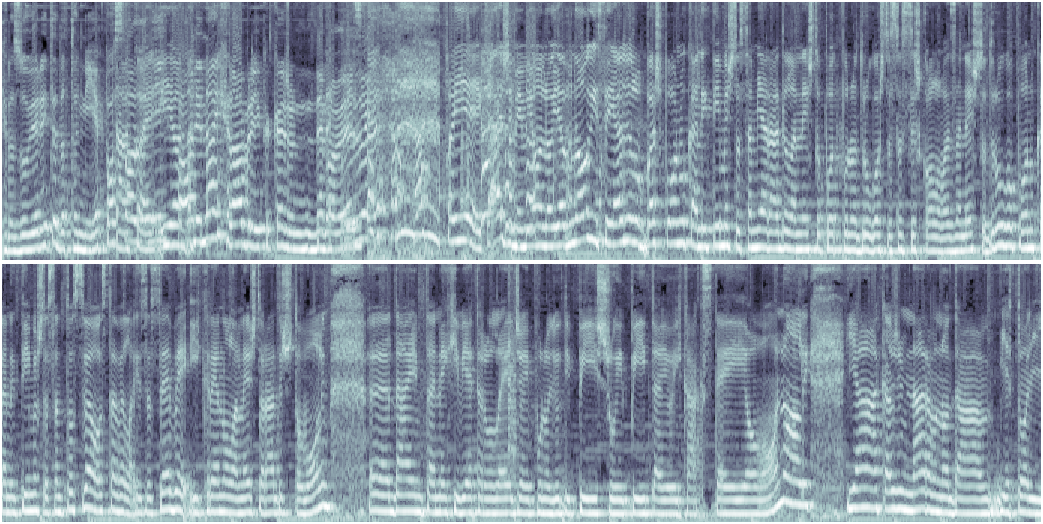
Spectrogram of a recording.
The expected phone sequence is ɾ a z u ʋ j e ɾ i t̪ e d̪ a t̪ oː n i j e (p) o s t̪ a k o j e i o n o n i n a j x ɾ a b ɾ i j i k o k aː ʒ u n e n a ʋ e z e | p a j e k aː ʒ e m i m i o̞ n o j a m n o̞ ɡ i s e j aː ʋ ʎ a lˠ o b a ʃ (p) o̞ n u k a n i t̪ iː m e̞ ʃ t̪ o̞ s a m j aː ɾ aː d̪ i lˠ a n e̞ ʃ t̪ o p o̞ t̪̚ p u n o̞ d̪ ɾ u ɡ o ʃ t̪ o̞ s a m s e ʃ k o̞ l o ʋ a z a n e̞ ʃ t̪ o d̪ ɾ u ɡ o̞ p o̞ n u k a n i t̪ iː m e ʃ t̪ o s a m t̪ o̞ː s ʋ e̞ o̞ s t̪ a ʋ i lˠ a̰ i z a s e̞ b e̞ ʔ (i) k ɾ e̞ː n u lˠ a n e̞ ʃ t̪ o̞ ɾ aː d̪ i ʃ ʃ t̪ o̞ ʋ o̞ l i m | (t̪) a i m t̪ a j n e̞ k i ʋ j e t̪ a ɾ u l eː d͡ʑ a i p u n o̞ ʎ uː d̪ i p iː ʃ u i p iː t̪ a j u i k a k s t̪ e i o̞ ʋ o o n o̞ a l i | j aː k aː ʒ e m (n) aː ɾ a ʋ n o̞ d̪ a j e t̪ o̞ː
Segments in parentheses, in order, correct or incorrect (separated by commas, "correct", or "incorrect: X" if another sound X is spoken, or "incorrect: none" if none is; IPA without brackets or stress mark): correct, correct, correct, incorrect: d̪, correct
